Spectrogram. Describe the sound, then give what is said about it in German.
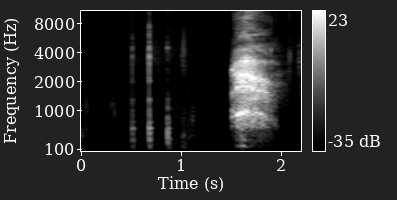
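A bottle of Tegernseer Hell lager is opened: a few small clicks and taps, then a short, loud burst of hissing gas that fades out. “Und ich habe das beste Lager der Gegend, das ist das sogenannte Tegernseer Hell. Das öffne ich jetzt. Und jetzt trinke ich auch davon.”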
